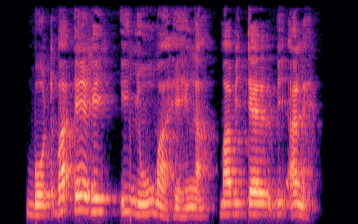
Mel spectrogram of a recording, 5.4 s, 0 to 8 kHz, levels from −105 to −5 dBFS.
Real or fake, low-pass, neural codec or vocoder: fake; 7.2 kHz; vocoder, 22.05 kHz, 80 mel bands, Vocos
